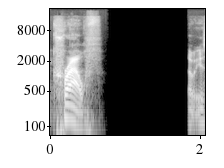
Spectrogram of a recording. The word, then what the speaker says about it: Cruyff: The most famous mispronunciation of a name is Johan Cruyff. It is at OW as in cow, not oi as in boy. Like Krauf.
